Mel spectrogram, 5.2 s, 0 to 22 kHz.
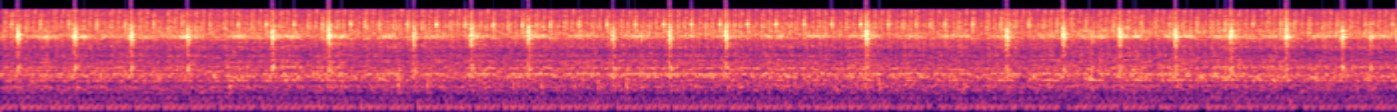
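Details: Renault F4R engine: quick, regular light ticking over a steady idle, heard as a valve and possibly a connecting-rod bearing knock; source not confirmed.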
